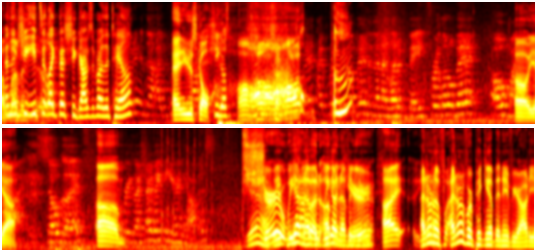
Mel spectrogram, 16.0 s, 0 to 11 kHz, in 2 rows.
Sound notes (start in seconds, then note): 3.6 retching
